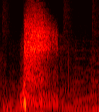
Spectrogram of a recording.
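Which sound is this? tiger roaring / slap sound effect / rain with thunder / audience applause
slap sound effect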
